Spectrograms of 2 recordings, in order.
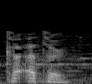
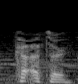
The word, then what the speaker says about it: Qatar: You know, for a two-syllable country of five letters, nobody knows how to pronounce it. – Qatar. – What? Wait, say that again? – Qatar. – You somehow made it three syllables. How did you do that? – It's Qatar.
